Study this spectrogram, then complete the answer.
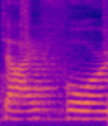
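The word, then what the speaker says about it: Dyphor: vendors around the world it's called die for New York it's spelled d y p h o r it's a play on words it's pretty much everything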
